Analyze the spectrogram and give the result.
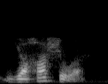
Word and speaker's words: Yahushua: Joshua isn't a correct pronunciation of that name either, because isn't Joshua. It's Yahushua. – Well, okay. – Right number of syllables, and it starts with a J instead of a Y sound.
